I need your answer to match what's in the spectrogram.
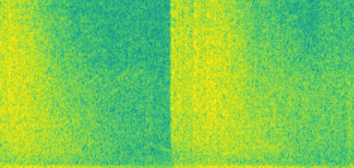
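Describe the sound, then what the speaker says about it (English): Alternate fire of the starting weapon in the video game Unreal Tournament: a loud, dense, continuous burst of rapid gunfire with a booming low end, dipping briefly before surging again at full strength. "So there's the alternate fire for your main weapon here, the weapon that you start with"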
